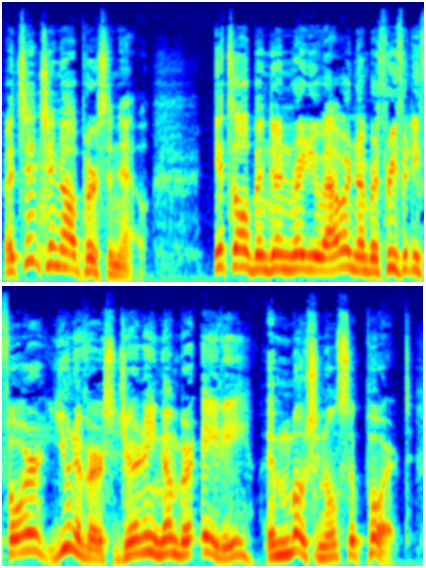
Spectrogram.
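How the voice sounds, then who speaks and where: A man's voice: high-pitched, expressive, normal speed, no room sound, studio quality. A man announcing the credits of a radio comedy show in a scripted read with playful asides. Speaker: announcer reading the show's credits.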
